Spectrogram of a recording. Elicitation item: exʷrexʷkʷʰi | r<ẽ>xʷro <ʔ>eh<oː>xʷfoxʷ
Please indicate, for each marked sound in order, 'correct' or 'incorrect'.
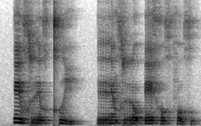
correct, correct, incorrect: o

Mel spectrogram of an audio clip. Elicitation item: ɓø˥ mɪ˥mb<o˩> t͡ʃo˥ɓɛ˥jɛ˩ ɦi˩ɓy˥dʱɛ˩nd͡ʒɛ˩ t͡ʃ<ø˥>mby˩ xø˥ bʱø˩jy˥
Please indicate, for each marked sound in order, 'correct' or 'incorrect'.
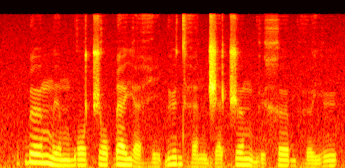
incorrect: o˥, correct

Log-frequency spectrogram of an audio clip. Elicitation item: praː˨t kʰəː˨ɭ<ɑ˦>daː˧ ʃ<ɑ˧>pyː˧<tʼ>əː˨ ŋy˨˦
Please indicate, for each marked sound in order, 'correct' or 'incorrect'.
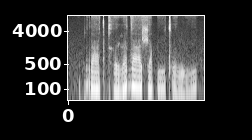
incorrect: a˦, incorrect: a˧, correct

